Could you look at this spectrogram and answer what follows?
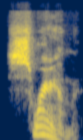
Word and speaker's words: SRAM: Okay, so by the way, speaking of these, is it SRAM or SRAM? SRAM. SRAM. SRAM. SRAM. Right? Like, the H is silent because it's not there.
